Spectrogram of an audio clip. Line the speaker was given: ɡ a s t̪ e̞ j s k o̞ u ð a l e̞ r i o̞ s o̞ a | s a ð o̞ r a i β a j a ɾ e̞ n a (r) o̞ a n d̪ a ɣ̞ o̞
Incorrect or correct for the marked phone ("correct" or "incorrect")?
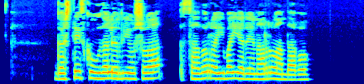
correct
